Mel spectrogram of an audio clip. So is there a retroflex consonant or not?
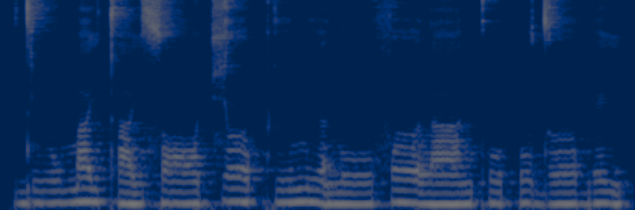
no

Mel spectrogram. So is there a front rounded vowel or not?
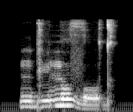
yes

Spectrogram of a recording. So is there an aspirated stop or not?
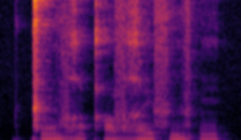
yes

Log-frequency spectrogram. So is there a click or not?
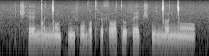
yes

